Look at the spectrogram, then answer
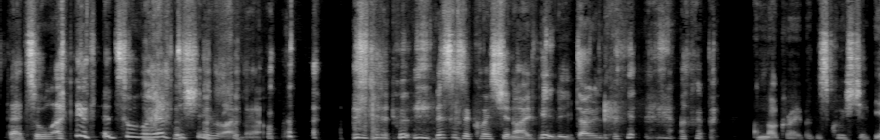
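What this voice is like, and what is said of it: New Zealand accent. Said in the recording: “It is a New Zealand accent, not an Australian one.”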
